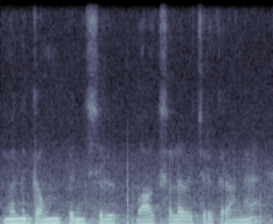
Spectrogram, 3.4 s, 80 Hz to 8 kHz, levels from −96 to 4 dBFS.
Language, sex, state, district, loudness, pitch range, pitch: Tamil, male, Tamil Nadu, Chennai, -20 LUFS, 120-135 Hz, 130 Hz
